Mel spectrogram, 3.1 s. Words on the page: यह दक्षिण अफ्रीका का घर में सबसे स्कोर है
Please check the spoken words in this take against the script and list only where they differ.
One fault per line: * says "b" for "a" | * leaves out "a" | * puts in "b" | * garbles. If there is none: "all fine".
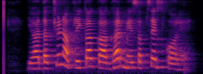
all fine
